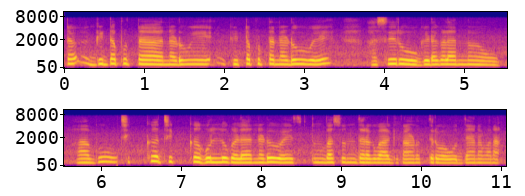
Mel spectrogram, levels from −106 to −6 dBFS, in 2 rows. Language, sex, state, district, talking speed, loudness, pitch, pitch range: Kannada, female, Karnataka, Belgaum, 120 wpm, -14 LUFS, 240 Hz, 225-255 Hz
